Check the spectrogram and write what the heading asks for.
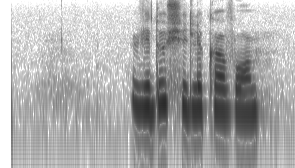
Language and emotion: Russian, neutral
